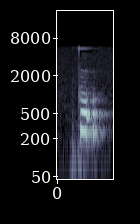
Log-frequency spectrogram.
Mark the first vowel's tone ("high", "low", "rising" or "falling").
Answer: high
